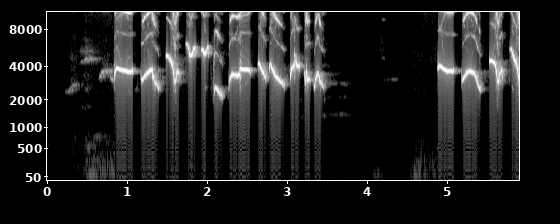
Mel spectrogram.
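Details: Oriental magpie-robin song of the ngeplong ngekek type, played as a lure for a silent bird: a rapid series of loud, sharp whistles, swooping up and down, a short pause with a low thump, then the whistles start again.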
